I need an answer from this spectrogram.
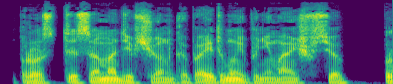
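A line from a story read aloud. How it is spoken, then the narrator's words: Grumbling. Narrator (Russian): проворчал Басов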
